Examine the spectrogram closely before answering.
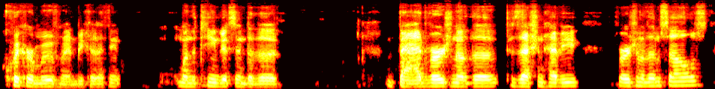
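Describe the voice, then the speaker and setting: A man chatting casually as a sports podcast host, breaking down play in a halting, rambling way full of verbal padding. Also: mid-range voice, steady tone, a bit bright, no echo. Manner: halting, rambling delivery peppered with "you know". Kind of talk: casual sports analysis chat.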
